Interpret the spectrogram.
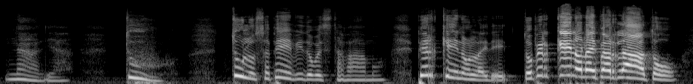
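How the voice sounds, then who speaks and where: A woman's voice: on the high side, big pitch swings, a little slow, exaggerated voice. An actress playing a traumatised young woman who survived a brutal assault, in a poetic, declamatory radio monologue, anguished and defiant. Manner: dramatic, swinging between hushed reflection and impassioned outbursts.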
